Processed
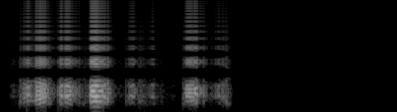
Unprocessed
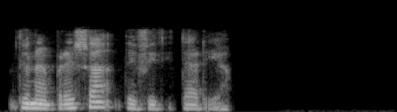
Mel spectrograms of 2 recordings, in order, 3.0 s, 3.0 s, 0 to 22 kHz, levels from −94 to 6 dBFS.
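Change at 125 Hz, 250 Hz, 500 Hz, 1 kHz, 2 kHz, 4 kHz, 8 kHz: below −40 dB, −30.0 dB, −8.0 dB, −3.0 dB, −11.5 dB, −14.5 dB, can't be measured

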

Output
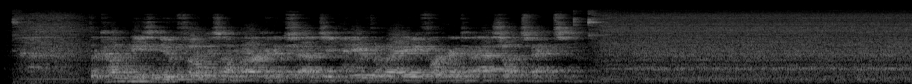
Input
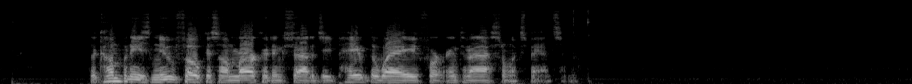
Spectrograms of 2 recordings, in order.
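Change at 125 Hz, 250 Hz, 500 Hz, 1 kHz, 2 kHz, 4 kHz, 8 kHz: −12.5 dB, −9.0 dB, −7.0 dB, −4.0 dB, +3.0 dB, +9.0 dB, can't be measured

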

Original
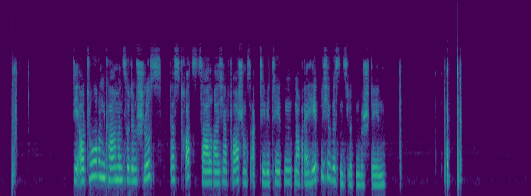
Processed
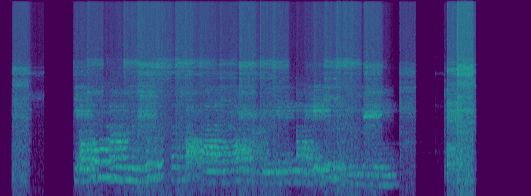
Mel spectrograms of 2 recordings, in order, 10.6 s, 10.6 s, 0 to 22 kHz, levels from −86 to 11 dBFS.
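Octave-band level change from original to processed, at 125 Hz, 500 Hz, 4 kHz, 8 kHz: −11.0, −8.5, +5.0, +6.0 decibels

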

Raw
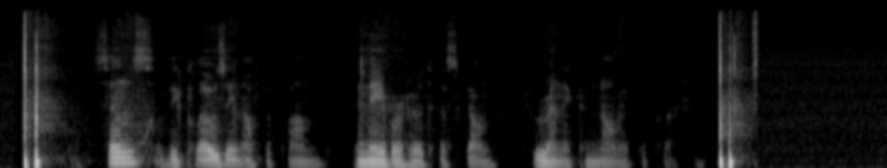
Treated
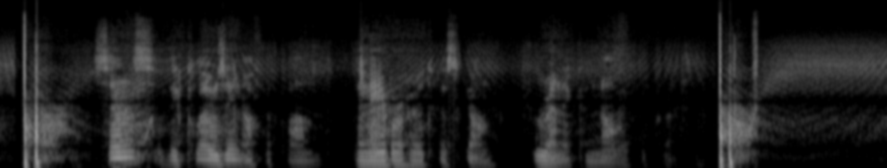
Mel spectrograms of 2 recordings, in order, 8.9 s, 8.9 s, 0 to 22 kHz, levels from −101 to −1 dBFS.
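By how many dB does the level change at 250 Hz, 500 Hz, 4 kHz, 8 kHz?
−16.0, −7.5, +4.0, +3.5 decibels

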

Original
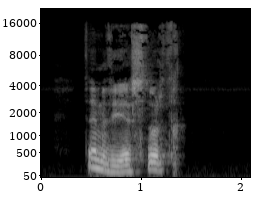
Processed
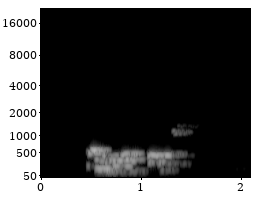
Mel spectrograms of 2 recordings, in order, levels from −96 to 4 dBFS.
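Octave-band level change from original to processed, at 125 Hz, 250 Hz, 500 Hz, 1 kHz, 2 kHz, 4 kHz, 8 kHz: −6.0 dB, −6.0 dB, −4.0 dB, below −20 dB, below −40 dB, below −40 dB, below −35 dB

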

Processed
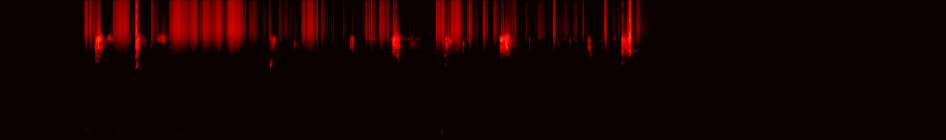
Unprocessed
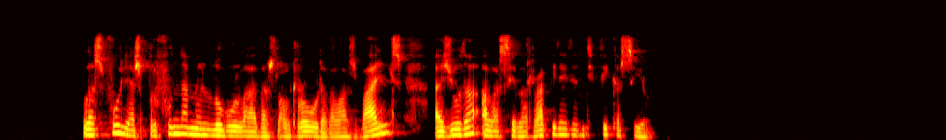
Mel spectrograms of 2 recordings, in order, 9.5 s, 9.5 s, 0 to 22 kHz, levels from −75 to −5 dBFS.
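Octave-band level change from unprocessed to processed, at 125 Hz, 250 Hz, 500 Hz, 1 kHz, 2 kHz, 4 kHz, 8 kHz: below −40 dB, below −40 dB, below −40 dB, below −40 dB, below −40 dB, −19.0 dB, can't be measured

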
